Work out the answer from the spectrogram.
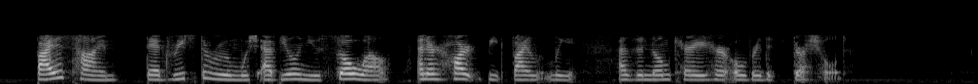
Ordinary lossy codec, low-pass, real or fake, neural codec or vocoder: AAC, 16 kbps; 7.2 kHz; real; none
